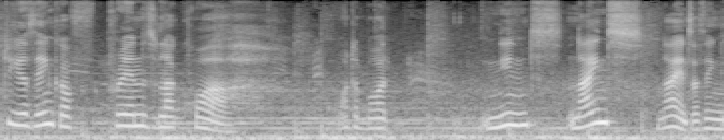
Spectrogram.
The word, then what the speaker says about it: LaCroix: Well, so apparently the prince's name is pronounced Lacroix. I think that's the first time they actually spoke his name. I always went for like a more French pronunciation, Lacroix, but I guess it's Lacroix.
